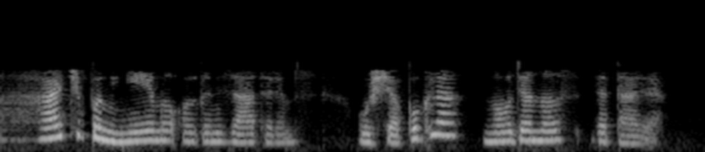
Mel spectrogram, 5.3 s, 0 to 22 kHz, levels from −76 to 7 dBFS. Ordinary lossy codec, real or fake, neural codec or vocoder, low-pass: AAC, 16 kbps; fake; codec, 16 kHz, about 1 kbps, DyCAST, with the encoder's durations; 7.2 kHz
